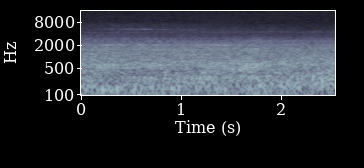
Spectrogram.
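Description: A Russian jet starting to taxi gives off a steady, loud, broad engine roar with a faint high whine above it, holding constant throughout.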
